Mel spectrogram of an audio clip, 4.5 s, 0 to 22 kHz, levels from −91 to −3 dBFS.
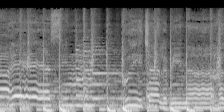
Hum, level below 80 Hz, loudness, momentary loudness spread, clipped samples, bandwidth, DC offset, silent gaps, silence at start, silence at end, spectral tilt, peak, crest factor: none; -24 dBFS; -17 LUFS; 2 LU; under 0.1%; 16.5 kHz; under 0.1%; none; 0 s; 0 s; -5 dB/octave; -4 dBFS; 12 dB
